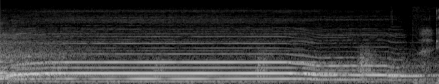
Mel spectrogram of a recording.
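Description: A singer holds one long 'ooh' note in a song, with no drums under it. The note slides down to a lower pitch about three seconds in.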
